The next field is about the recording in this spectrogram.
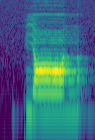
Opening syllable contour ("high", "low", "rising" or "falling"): high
